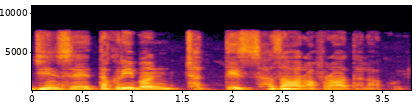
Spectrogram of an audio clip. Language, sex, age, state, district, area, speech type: Urdu, male, 18-30, Uttar Pradesh, Siddharthnagar, rural, spontaneous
